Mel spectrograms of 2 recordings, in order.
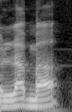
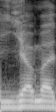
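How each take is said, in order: First: The word begins with an L sound. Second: The word begins with a Y sound. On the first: "j'aurais tendance à dire en tant que bon français" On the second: "je crois quand il y a deux L, ça se dit I"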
